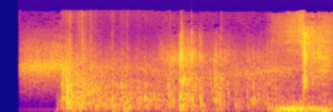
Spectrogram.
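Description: Cinematic thunder-like rumble sound effect with sharp crackles, building to a deep low boom near the end.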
